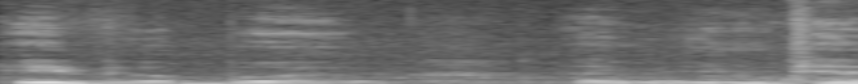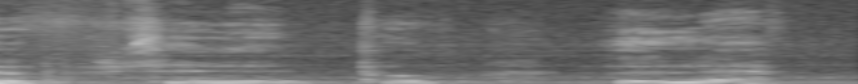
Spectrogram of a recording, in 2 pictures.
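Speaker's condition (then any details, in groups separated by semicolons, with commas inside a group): Cerebral palsy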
